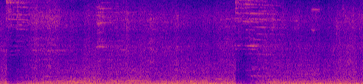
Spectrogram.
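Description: Double-stack intermodal well cars rolling past: a steady rumble of steel wheels on rail, with high-pitched wheel squeal coming in near the start and again about three seconds in.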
